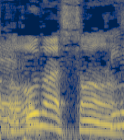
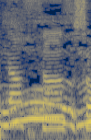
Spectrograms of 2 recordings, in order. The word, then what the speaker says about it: Renaissance: Olha, olha a pronúncia, hein. É Aliança Francesa. – É. Renaissance. – Renaissance. Muito bem.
